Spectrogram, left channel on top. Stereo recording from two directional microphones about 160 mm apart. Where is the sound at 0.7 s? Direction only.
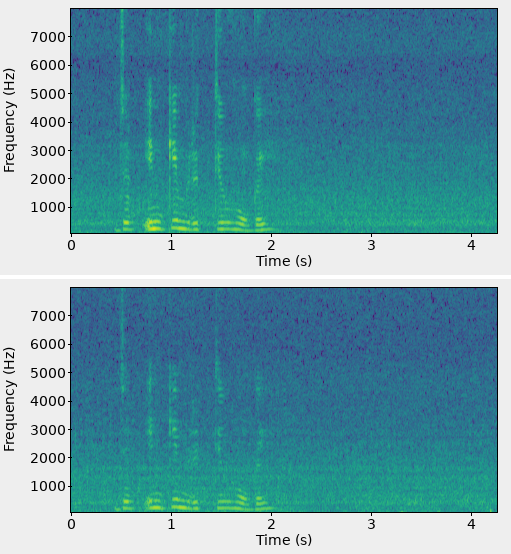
50° left (ahead or behind).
